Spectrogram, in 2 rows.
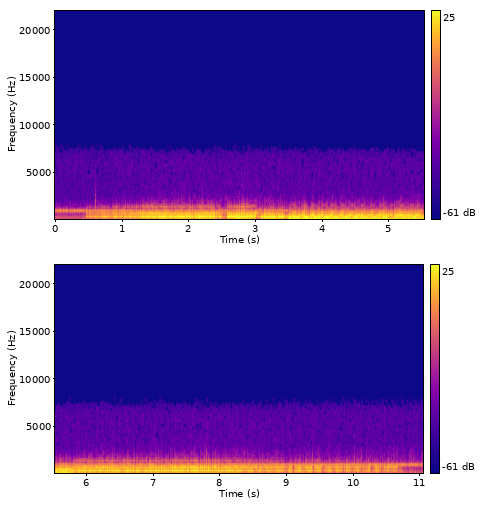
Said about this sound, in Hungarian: Kedves hallgatóink, pontos időjelzést adunk. Tárogatónk 24 órát jelez.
